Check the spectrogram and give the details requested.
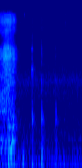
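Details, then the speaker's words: A pet cat that gets stressed and very congested with a recurring respiratory problem: a forceful sneeze, then several short, wet nasal snorts. "that was my cat i know the poor guy he's got like a respiratory he gets stressed out and like it's like a respiratory thing he just gets like super clogged and then he sneezes"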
